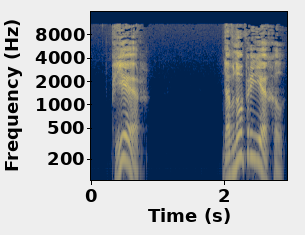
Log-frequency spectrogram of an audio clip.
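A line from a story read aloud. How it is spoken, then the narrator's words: Shouted, familiar voice. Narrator (Russian): прокричал ему знакомый голос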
